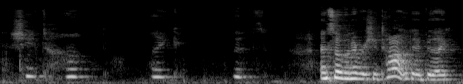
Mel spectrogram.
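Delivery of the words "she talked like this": very soft, slow mumble; mock a friend who barely gets words out; imitated mumbling. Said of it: "they're mumbling. They're mumbling back".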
